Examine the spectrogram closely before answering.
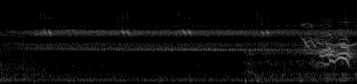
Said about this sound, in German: Hört man das? Das sind Grillen. Ja, das gefällt mir aber vom Soundeffekt noch nicht. Also ich werde mir das mal jetzt endlich einstellen, dass ich das Grillenzirpen parat habe, wenn du wieder sowas Lustiges erzählst.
